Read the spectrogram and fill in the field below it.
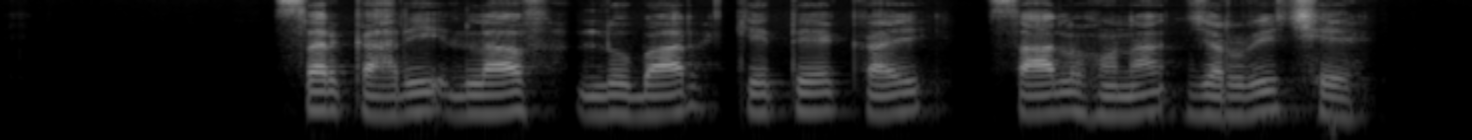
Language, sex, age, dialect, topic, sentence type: Magahi, male, 51-55, Northeastern/Surjapuri, banking, question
